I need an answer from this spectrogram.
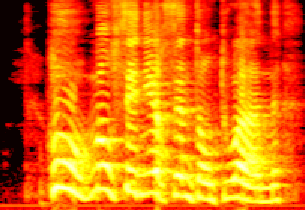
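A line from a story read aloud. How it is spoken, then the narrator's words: Panicked young lady exclaiming. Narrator (French): s'écria la demoiselle affolée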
